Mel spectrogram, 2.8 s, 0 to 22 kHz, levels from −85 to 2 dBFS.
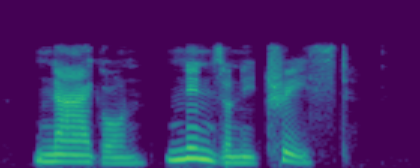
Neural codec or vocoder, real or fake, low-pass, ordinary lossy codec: vocoder, 44.1 kHz, 80 mel bands, Vocos; fake; 7.2 kHz; Opus, 32 kbps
